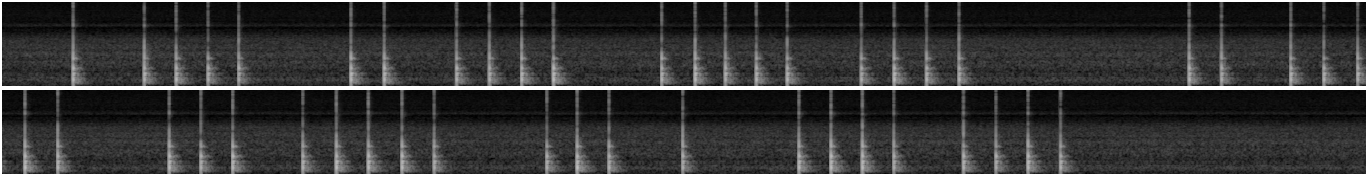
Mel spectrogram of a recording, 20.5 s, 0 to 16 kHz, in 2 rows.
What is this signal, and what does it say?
Tap code, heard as taps on a table, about 4 knocks a second. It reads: DIY JPLT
